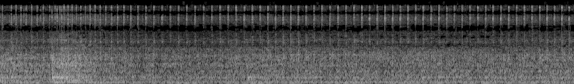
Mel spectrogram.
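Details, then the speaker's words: Titan 150 motorcycle at idle: a steady, sharp ticking knock that keeps time with engine speed over the exhaust note. Cause found: a loose exhaust valve seat that came out by hand. "Olha aí o barulho, o que que era? Sede de escape, olha a sede de emissão."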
